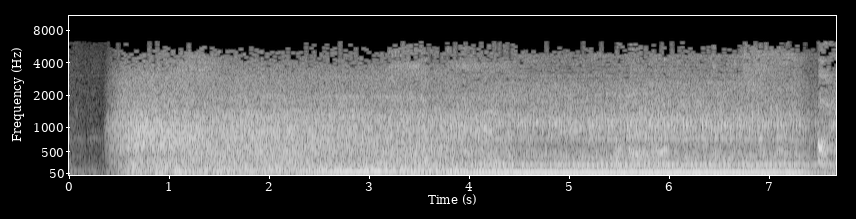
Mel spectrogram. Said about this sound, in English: The constant muffled roar of the interstate freeway mixed with car fumes and the brownish haze permeate the plaza apartments. This 28-year-old federally subsidized low-income housing project is in the heart of North Portland.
